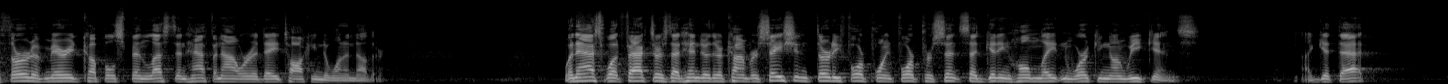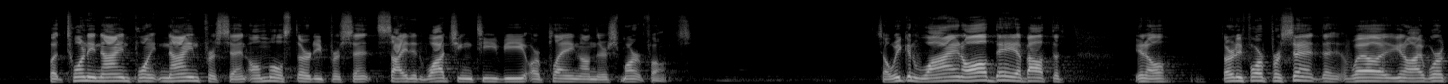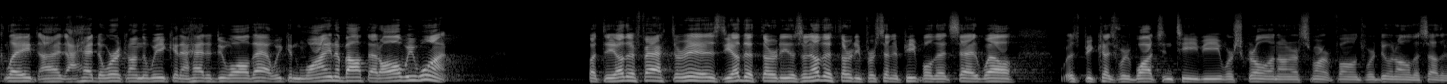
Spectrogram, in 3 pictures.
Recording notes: a service recording from Connect Point UPC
